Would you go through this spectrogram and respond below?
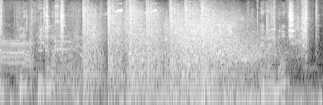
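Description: Dense bursts of gunfire and explosions from Halo: Combat Evolved on Legendary difficulty, sustained rapid shots loud and continuous through the whole stretch, with brief electronic game sounds near the start and end.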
